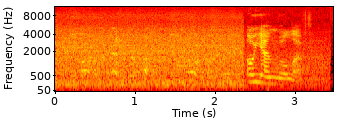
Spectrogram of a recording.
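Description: A young man speaks casually outdoors.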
